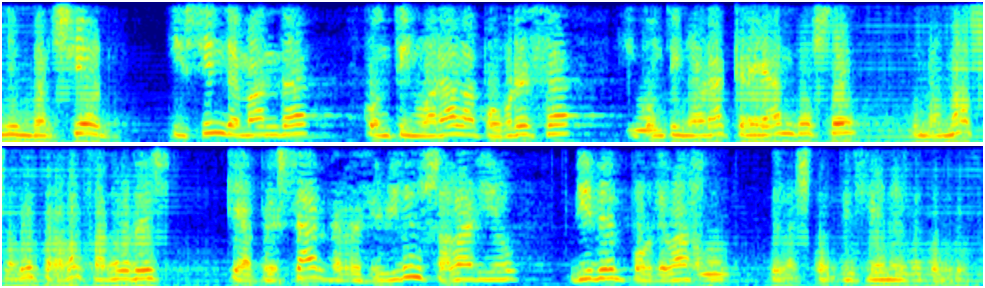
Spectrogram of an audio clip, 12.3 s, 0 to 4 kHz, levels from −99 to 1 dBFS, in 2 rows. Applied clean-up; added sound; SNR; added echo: neural separator model SepFormer DNS4.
